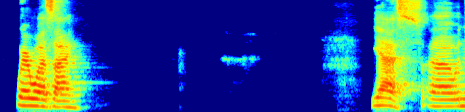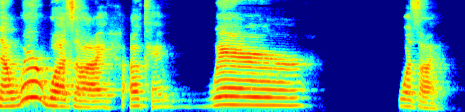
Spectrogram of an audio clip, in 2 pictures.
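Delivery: tired, nervous tone. Losing the thread while raising awareness of a condition, nervous and tired. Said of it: "I'm just so tired and I'm nervous".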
